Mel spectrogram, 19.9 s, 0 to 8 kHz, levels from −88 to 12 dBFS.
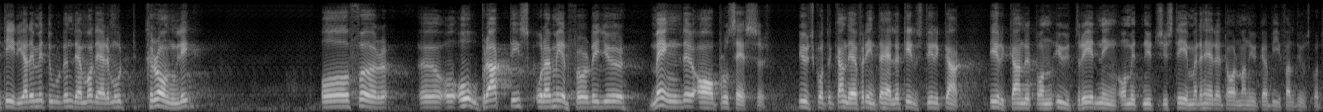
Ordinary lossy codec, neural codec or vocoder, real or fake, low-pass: none; codec, 16 kHz, 0.9 kbps, LongCat-Audio-Codec; fake; 7.2 kHz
